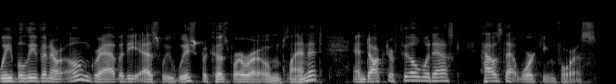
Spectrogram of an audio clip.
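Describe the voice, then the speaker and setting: Someone with an ordinary speaking voice talks at a fairly quick pace with an American accent. The intonation is lively. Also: man. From Texas, Houston. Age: 60s. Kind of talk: radio interview.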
